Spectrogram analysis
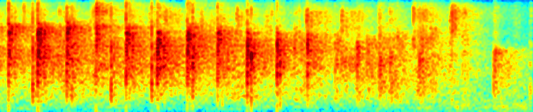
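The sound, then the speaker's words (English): An audience applauds steadily for about five seconds to bring on a reverend to close with prayer, a dense patter of many hands with a few sharper individual claps standing out, thinning slightly toward the end. “Bring him on with a round of applause.”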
